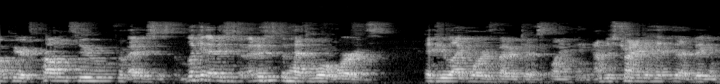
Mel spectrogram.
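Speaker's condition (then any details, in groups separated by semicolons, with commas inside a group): No condition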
